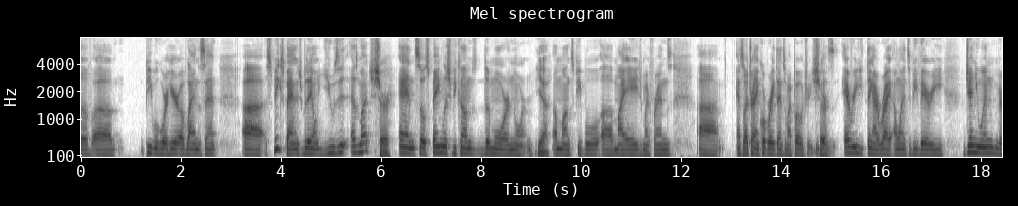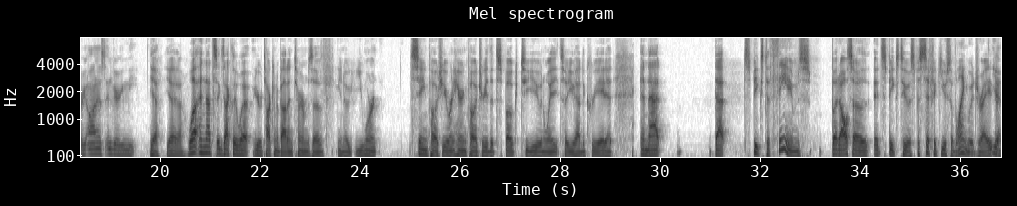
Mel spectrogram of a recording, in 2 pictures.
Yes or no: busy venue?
no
